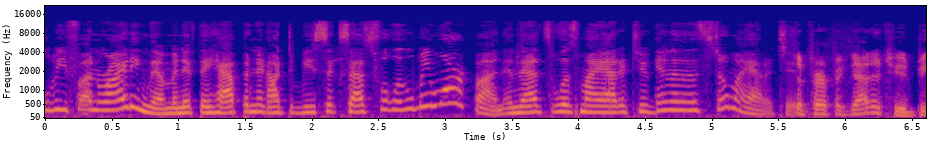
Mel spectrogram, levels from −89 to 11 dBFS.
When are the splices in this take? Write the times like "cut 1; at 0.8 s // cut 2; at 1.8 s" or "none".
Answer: cut 1; at 1.7 s // cut 2; at 4.6 s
